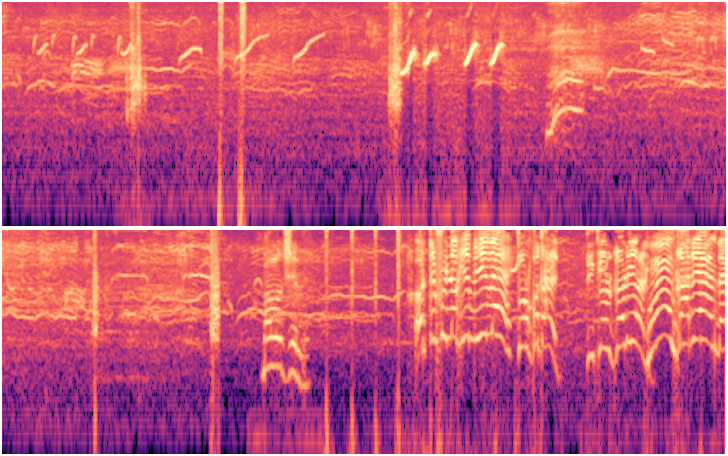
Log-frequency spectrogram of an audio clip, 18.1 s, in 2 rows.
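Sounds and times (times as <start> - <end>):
birds chirping: 0.0 - 18.0
sharp clicks: 1.5 - 1.9, 2.7 - 3.2.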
